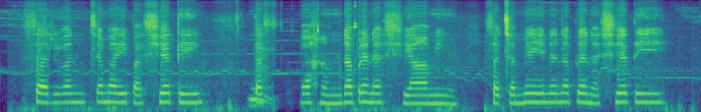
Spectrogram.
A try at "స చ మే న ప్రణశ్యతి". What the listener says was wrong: 2 నాలు పెడుతున్నారు మళ్ళీ ఒక నానే.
